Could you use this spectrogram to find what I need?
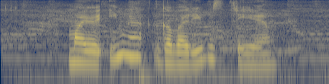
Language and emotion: Russian, neutral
